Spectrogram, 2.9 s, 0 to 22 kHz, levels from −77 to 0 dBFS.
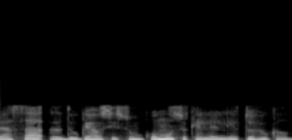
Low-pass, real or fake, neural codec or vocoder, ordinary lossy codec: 5.4 kHz; real; none; AAC, 24 kbps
